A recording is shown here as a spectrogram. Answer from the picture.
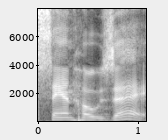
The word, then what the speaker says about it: San Jose: He says, "You know, when you see that J, they pronounce it like an H, so it's not San Jose, it's San Jose."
